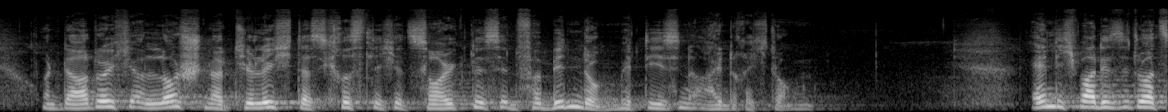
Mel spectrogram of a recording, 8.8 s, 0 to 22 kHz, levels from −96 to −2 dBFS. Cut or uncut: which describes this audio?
cut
